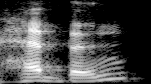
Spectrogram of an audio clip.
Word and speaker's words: hebben: So hebben is pronounced same as the e in de.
